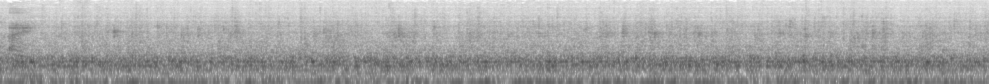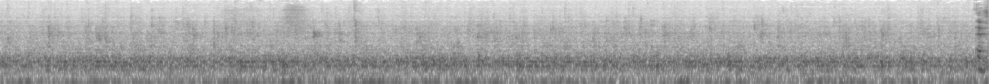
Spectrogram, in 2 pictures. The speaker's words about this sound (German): warte natürlich immer, bis sich das Gerät von selber ausgeschaltet hat. Und dann, wenn ich vom Wasserkocher nichts mehr höre, dann gehe ich hin, hole das Wasser und gieße es dann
